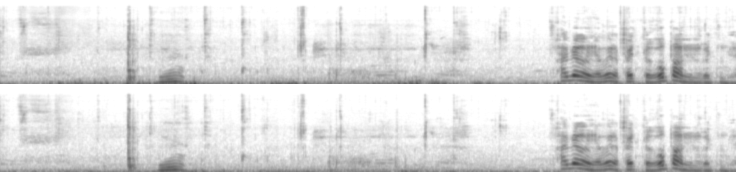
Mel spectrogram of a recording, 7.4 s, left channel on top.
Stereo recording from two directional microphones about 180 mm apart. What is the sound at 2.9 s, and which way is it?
Vehicle, 55° left (ahead or behind).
